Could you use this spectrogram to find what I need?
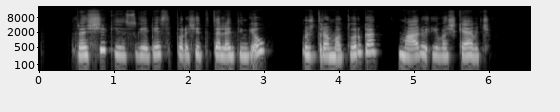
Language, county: Lithuanian, Panevėžys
